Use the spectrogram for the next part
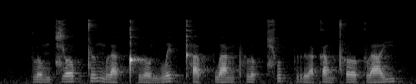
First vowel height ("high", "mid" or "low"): mid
